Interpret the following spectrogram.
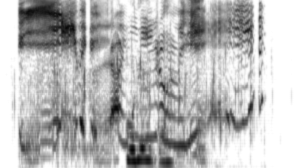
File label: alien baby voice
